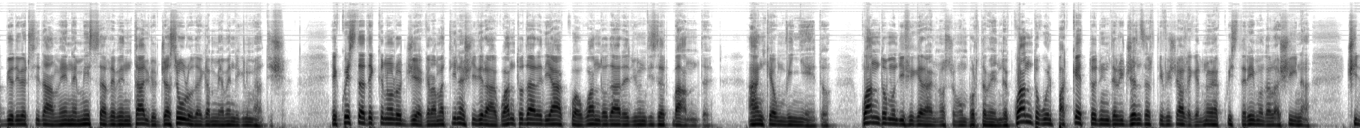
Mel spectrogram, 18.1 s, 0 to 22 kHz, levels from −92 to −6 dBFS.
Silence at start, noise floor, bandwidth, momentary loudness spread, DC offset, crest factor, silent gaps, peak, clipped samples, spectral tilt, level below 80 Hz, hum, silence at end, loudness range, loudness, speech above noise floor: 0 s; -51 dBFS; 11.5 kHz; 7 LU; under 0.1%; 14 dB; none; 0 dBFS; under 0.1%; -8 dB/octave; -36 dBFS; none; 0 s; 2 LU; -14 LUFS; 38 dB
